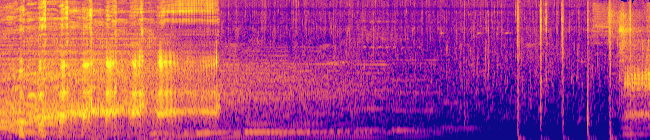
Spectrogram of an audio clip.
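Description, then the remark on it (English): A goat on a bridge lets out a loud, wavering bleat lasting about two seconds, then a quiet low drone lingers before a few sharp, hollow taps near the end. No one speaks. “The troll hears a goat on the bridge.”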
